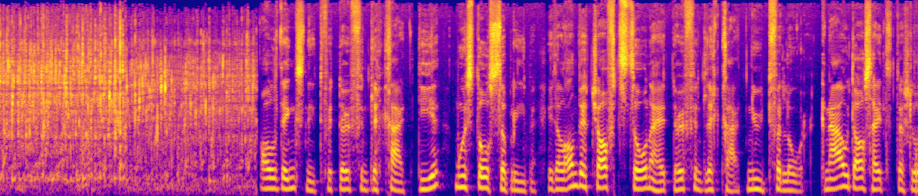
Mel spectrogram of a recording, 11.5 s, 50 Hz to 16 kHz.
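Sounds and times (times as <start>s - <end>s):
fountain splashing in a castle courtyard: 0.0s - 3.3s
speech: 3.3s - 11.4s.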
